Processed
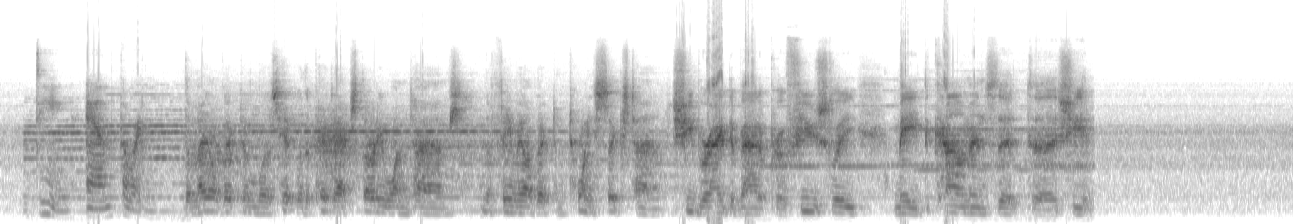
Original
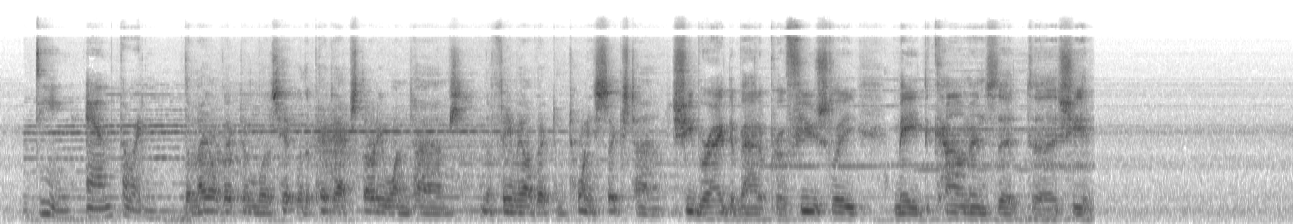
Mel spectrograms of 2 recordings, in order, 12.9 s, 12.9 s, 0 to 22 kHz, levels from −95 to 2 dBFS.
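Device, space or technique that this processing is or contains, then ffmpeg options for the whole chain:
megaphone: -af "highpass=690,lowpass=2800,equalizer=f=1500:t=o:w=0.42:g=9,asoftclip=type=hard:threshold=0.119,volume=0.75"

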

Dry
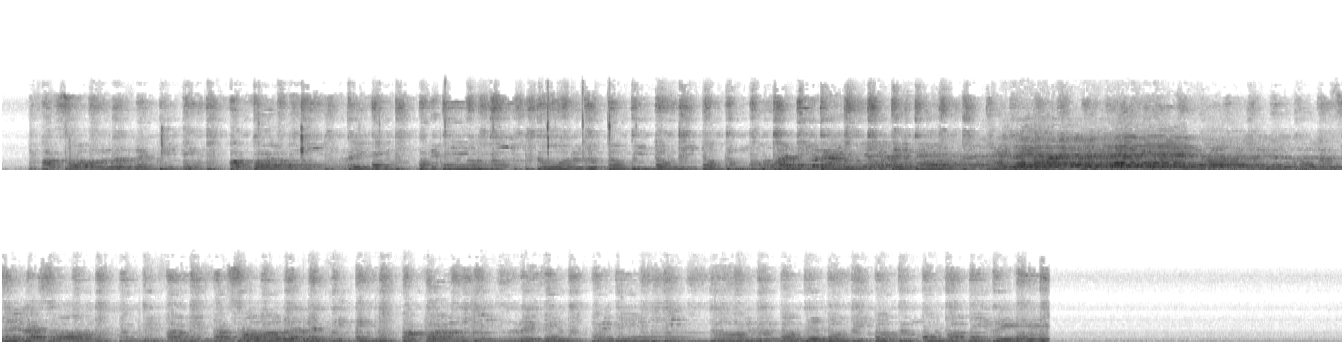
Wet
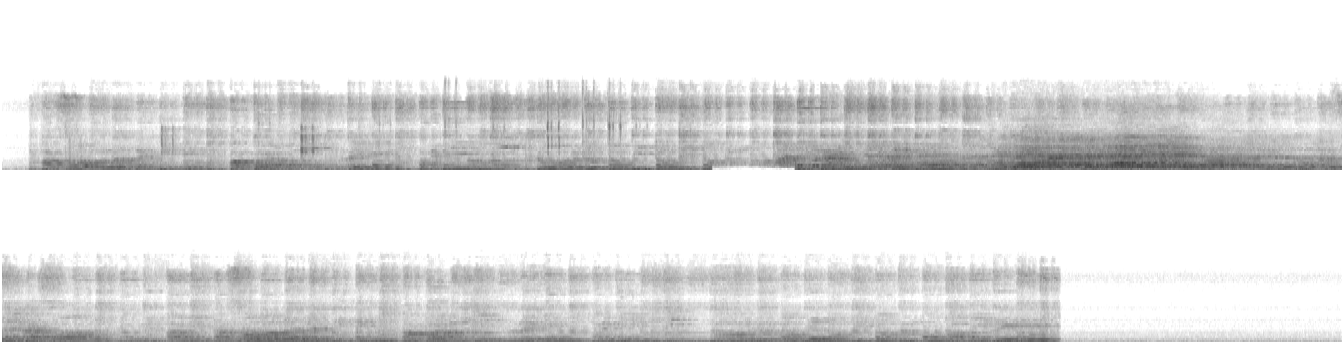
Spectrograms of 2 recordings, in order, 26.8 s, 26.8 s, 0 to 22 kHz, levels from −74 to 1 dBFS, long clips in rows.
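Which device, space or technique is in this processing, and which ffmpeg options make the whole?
slapback doubling: -filter_complex "[0:a]asplit=3[s0][s1][s2];[s1]adelay=37,volume=0.398[s3];[s2]adelay=110,volume=0.631[s4];[s0][s3][s4]amix=inputs=3:normalize=0,asettb=1/sr,asplit=3[s5][s6][s7];[s5]atrim=end=7.094[s8];[s6]atrim=start=7.09:end=7.93,asetpts=PTS-STARTPTS,afade=t=in:d=0.004:c=qsin,afade=t=out:st=0.836:d=0.004:c=qsin,highpass=f=980:w=0.5412,highpass=f=980:w=1.3066[s9];[s7]atrim=start=7.926[s10];[s8][s9]acrossfade=d=0.004:c1=hsin:c2=qsin[s11];[s11][s10]acrossfade=d=0.004:c1=qsin:c2=hsin,volume=0.473"

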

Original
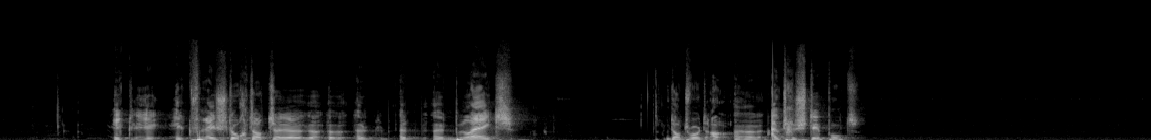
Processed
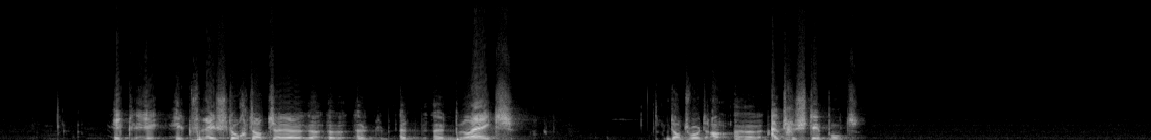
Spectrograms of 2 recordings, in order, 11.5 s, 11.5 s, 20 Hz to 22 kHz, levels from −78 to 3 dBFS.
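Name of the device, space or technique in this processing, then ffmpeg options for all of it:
crystal radio: -af "highpass=250,lowpass=3300,aeval=exprs='if(lt(val(0),0),0.708*val(0),val(0))':c=same,volume=2"

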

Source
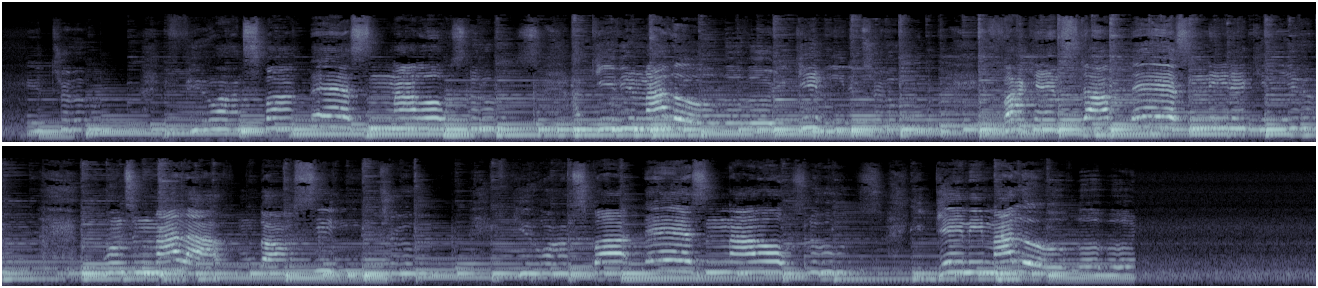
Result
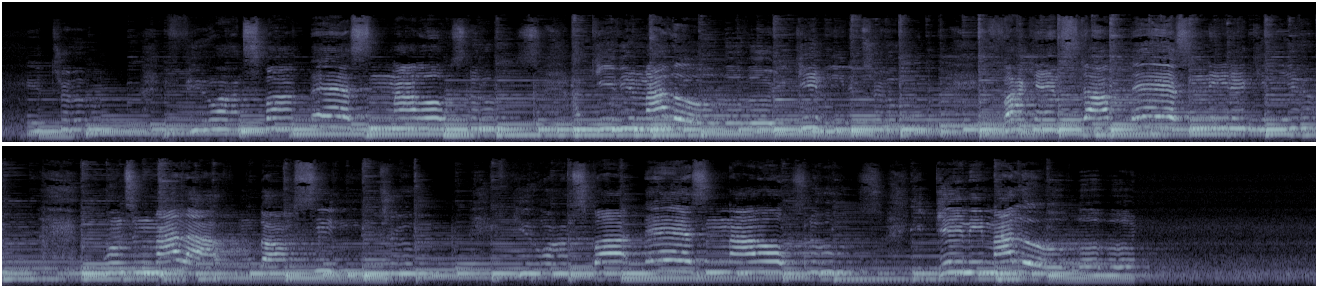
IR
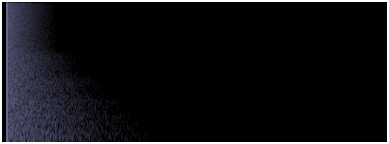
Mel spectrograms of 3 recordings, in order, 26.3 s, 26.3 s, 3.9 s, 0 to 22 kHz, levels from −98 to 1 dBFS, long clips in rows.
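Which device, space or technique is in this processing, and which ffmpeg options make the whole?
ducked reverb: -filter_complex "[0:a]asplit=3[s0][s1][s2];[1:a]atrim=start_sample=2205[s3];[s1][s3]afir=irnorm=-1:irlink=0[s4];[s2]apad=whole_len=1159105[s5];[s4][s5]sidechaincompress=threshold=0.0251:ratio=8:attack=16:release=223,volume=0.473[s6];[s0][s6]amix=inputs=2:normalize=0,asettb=1/sr,asplit=3[s7][s8][s9];[s7]atrim=end=22.174[s10];[s8]atrim=start=22.17:end=22.84,asetpts=PTS-STARTPTS,afade=t=in:d=0.004:c=qsin,afade=t=out:st=0.666:d=0.004:c=qsin,aecho=1:1:2.8:0.57,atrim=end_sample=29547[s11];[s9]atrim=start=22.836[s12];[s10][s11]acrossfade=d=0.004:c1=hsin:c2=qsin[s13];[s13][s12]acrossfade=d=0.004:c1=qsin:c2=hsin,volume=0.422"

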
